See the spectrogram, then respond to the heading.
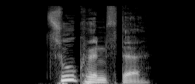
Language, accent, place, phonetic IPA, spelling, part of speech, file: German, Germany, Berlin, [ˈt͡suːˌkʏnftə], Zukünfte, noun, De-Zukünfte.ogg
- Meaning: nominative/accusative/genitive plural of Zukunft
